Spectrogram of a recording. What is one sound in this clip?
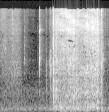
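A blade slices through cardboard tape.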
